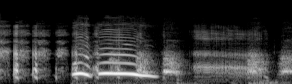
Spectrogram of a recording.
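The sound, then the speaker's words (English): A dog lets out a few quick barks, then a long drawn-out howling yowl, followed by more rough barking vocalizations, loud and with no talking. “Even my dog liked that.”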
